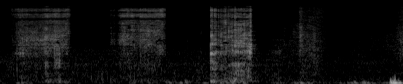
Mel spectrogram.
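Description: A trowel scraping and smoothing wet mortar over stone in three strokes of about half a second each, the third the loudest. A short dull thump comes at the very end.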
